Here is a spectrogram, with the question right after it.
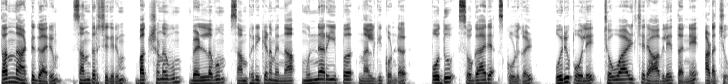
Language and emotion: Malayalam, neutral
